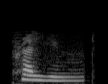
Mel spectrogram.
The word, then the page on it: prelude: ‘prelju:d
